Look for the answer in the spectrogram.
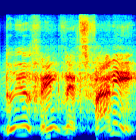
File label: friendly fire, radio; IDF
